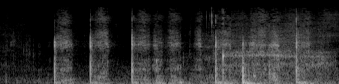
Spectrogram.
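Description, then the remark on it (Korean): A sound effect of chalk writing on a blackboard, played on a radio show: a series of sharp taps and short scratchy strokes, about seven distinct hits at uneven intervals with raspy scraping between them, moderately loud and with no voices. “칠판에 분필로 글씨 쓰는 소리입니다.”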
